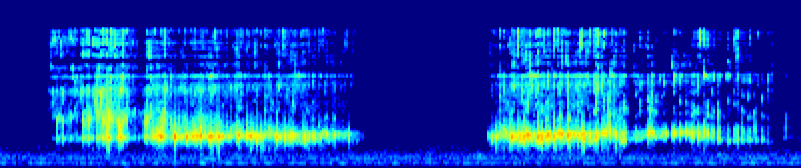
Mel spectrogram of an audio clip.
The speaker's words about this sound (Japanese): それでは、湯飲みのお湯を急須に入れましょう。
